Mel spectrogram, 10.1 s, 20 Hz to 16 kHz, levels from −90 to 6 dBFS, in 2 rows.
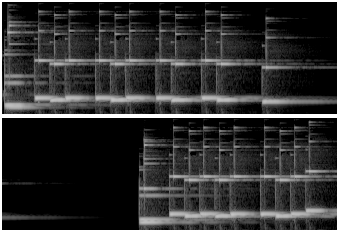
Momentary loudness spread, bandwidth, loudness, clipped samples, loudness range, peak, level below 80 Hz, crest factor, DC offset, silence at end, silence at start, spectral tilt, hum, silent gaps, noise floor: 6 LU; 15 kHz; -22 LUFS; under 0.1%; 12 LU; -8 dBFS; -76 dBFS; 16 dB; under 0.1%; 0 s; 0 s; -0.5 dB/octave; none; 6.94-7.07 s; under -90 dBFS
